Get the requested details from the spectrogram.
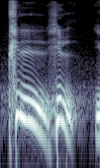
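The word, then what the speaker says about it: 佛肸: 진나라 조치 가신인 필힐이 필힐이 사람 이름이에요. 필힐 불자를 필이라고 읽어요.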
